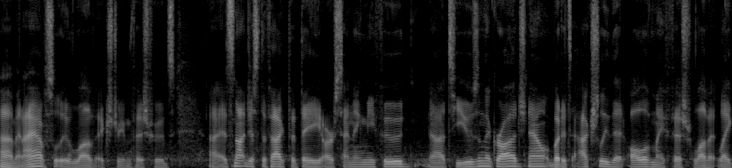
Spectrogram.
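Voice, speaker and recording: A man speaks quietly at a fairly low pitch and a fairly quick pace. His pitch variation is ordinary. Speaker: fish-keeping youtuber. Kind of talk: live stream chat. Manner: quiet, low talker.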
